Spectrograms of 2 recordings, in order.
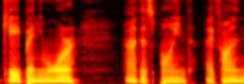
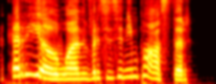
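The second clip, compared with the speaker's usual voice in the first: very loud, high, overdone, bad put-on Italian accent; 9 semitones higher, 9 dB louder than usual. Having just gone Italian though you are not Italian, deliver it as a bad Mario impression. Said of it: "That sounds like a bad impression of Mario".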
